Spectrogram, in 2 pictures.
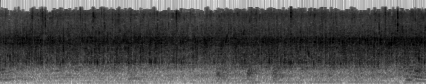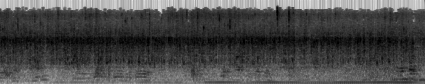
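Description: Chicken wings fry in hot oil at a cheap fried-chicken stall in a narrow alley, a continuous bright sizzle and crackle with low background hum and faint voices underneath.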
